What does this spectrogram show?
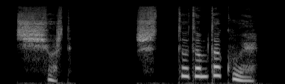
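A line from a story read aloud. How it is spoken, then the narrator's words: Mutter. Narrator (Russian): пробормотала я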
